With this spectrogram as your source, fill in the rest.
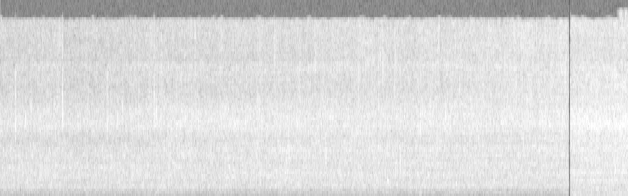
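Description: Water bubbles up from a drain cover in a flooded street.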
